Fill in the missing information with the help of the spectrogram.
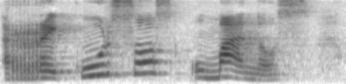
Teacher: aquele tremendo a língua no céu da boca · o A sempre mais abertinho, eles não têm o que a gente tem em português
